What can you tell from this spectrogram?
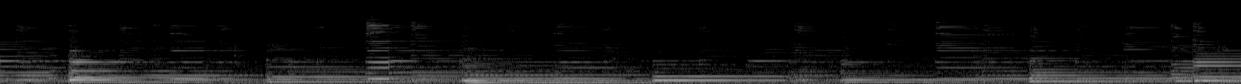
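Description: Solo acoustic guitar playing strummed chords, with a new chord about every two seconds: the song's instrumental introduction before the singing comes in.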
